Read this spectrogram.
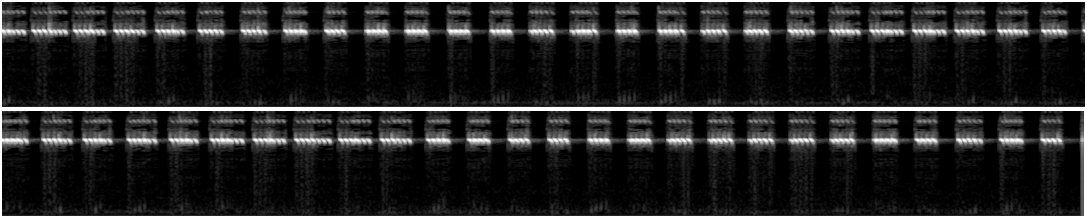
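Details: High, thin chirping from two crickets, short bursts repeated quickly and evenly, about two or three each second, heard alone in quiet.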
